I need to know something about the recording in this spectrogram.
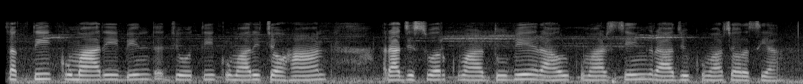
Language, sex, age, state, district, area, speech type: Hindi, female, 30-45, Uttar Pradesh, Mirzapur, rural, spontaneous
